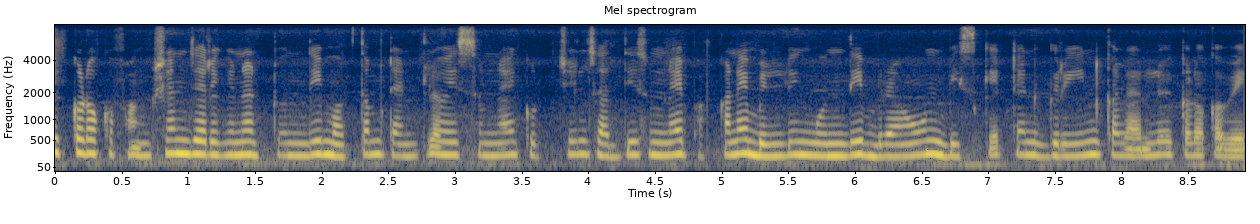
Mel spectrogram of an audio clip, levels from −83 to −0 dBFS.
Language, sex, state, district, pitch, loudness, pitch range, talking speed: Telugu, female, Andhra Pradesh, Visakhapatnam, 225 Hz, -17 LUFS, 210-235 Hz, 175 wpm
